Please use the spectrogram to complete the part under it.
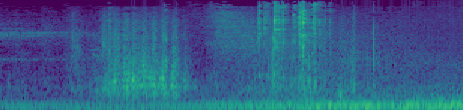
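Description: Horse noises as a rider climbs off his horse during a Western gunfight standoff, with rustling, shuffling movement and a rough, breathy whinny-like burst over a steady low rumble that grows slightly louder toward the end.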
